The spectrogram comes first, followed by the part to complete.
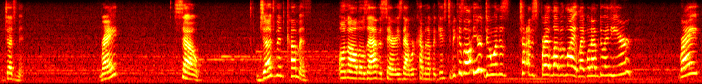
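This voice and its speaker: A woman's voice: fairly high pitch, expressive, a little slow, pauses often, sharp tone, a little hiss or hum, low-quality recording. A woman in her forties giving a chatty, preachy tarot reading to camera, handling the cards as she talks. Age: 40s. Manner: chatty and preachy, many tag questions; shuffles and lays out cards while talking. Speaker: tarot reader.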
